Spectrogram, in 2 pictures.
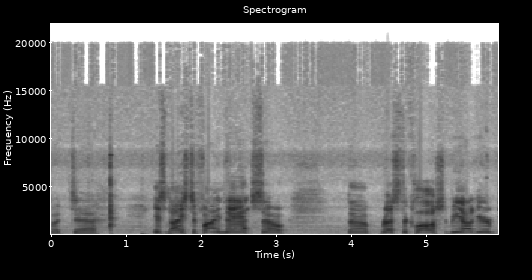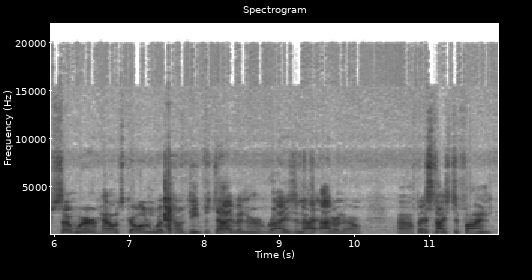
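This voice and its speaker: A man's voice: fairly high pitch, steady tone, unhurried, a bit bright, rough recording. A man giving a casual hands-on demonstration, thinking aloud informally as he works, with machine noise behind him. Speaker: fossil preparer showing own work. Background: machine hum.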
